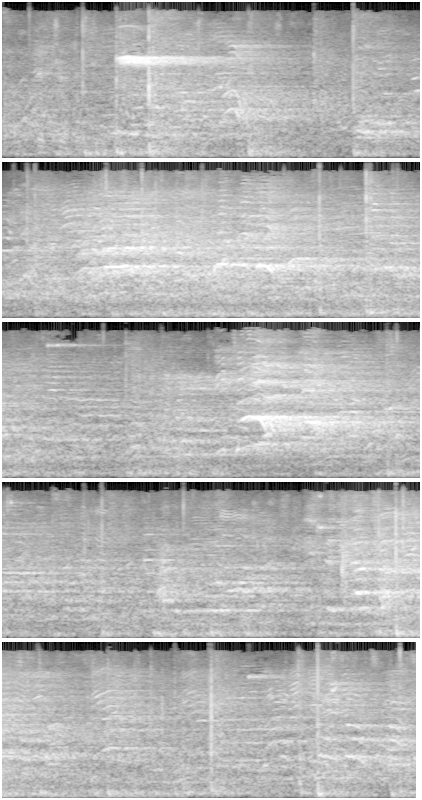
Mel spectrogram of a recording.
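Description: A futsal ball being kicked and bouncing on a sports hall's wooden floor, with repeated sharp knocks among shouting voices of players and onlookers.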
